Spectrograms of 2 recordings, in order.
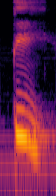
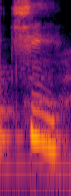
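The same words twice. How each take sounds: First: TI with a clean T, no "ch"; hard T. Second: TI said as "chi", the Brazilian way; softened T. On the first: Teacher showing the correct sound, hard "ti". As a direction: tap ti crisply off the teeth. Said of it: "eu falo". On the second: Teacher showing what not to say, "tchi" for ti. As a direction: turn the T of ti into "tch". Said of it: "eu não falo". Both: Shown as a demonstration.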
